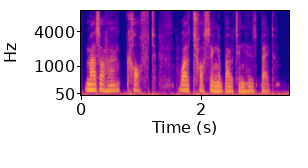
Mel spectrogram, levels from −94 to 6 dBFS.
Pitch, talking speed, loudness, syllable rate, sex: 125 Hz, 140 wpm, -21 LUFS, 5.2 syllables/s, male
